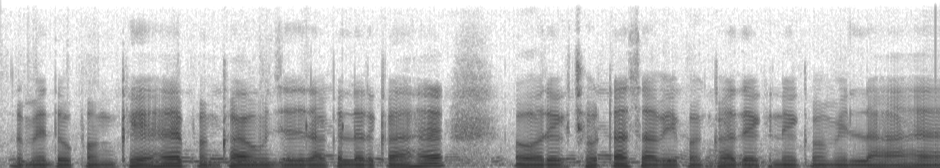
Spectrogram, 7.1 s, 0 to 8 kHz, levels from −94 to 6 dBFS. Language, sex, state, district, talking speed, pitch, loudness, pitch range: Hindi, male, Maharashtra, Mumbai Suburban, 170 wpm, 95 Hz, -19 LUFS, 95-100 Hz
